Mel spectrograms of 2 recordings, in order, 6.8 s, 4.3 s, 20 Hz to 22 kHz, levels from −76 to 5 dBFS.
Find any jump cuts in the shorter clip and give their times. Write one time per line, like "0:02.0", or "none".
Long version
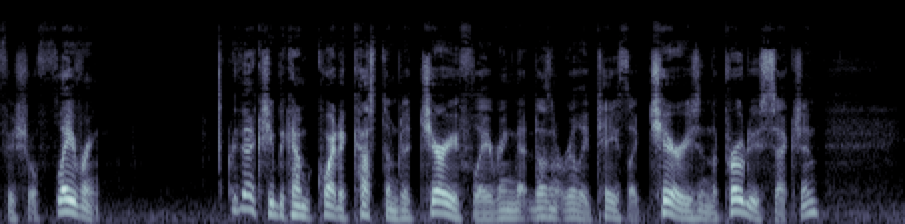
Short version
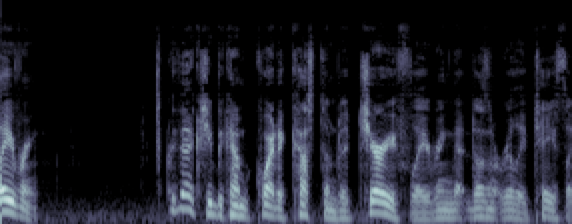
none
